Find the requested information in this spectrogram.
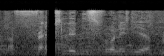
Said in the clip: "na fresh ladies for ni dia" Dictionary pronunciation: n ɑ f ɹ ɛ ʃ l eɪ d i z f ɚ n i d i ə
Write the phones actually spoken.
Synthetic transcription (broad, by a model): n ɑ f ɛ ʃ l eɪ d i s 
